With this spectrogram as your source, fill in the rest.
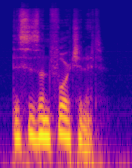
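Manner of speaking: calm, unbothered put-on voice. Imagining a doctor giving terrible news, answering unfazed: imitating Jiri Prochazka. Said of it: "And then Yuri just looks at him and goes".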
